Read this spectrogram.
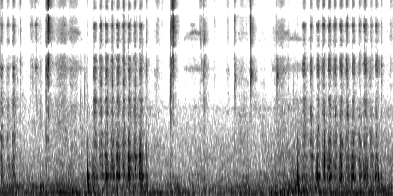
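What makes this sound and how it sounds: A round black plastic scraper held in the fingers scratches the latex coating off a flat paper lottery scratchcard lying on a wooden table, while the other hand holds the card steady. Quick, uneven rasping strokes come in two busier bursts, with a soft low rumble underneath and a few sharp, brief clicks.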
